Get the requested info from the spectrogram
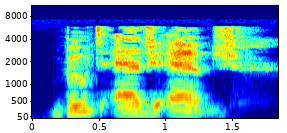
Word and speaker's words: Buttigieg: Boot Edge Edge.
